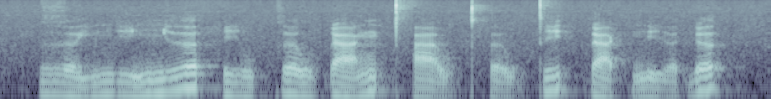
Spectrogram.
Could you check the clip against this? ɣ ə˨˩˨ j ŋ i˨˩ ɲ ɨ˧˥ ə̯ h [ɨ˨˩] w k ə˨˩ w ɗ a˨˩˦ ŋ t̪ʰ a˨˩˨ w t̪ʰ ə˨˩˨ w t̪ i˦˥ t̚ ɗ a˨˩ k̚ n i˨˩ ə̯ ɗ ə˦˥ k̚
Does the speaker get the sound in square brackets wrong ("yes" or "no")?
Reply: yes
